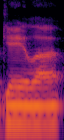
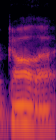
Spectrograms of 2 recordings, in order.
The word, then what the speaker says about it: gala: annual Earth law Gala um Andor Gayla or Gala I've learned they're all three correct pronunciations it's Thursday at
